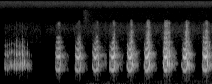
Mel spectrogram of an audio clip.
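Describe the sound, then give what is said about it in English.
A turkey hen call made on a game call: a short, soft purring run, a brief pause, then nine evenly spaced yelps in a steady rhythm, clear with no talking. “That sounds like a perfect hen.”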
